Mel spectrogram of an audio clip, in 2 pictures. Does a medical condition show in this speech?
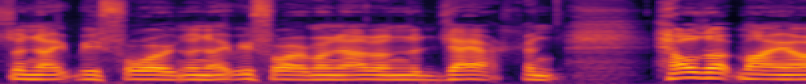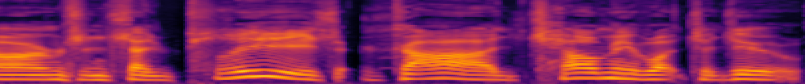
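Yes: oral cancer, half tongue removed, partial glossectomy; oral cancer under tongue, recurred as golf-ball tumor, half tongue and part jaw removed, radiation.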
